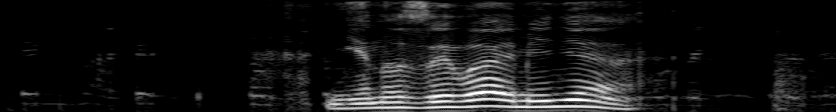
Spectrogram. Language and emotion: Russian, angry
